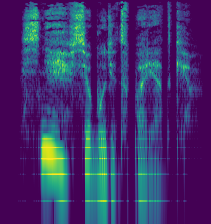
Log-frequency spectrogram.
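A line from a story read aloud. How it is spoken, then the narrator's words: Sighing. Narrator (Russian): вздохнула Джен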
